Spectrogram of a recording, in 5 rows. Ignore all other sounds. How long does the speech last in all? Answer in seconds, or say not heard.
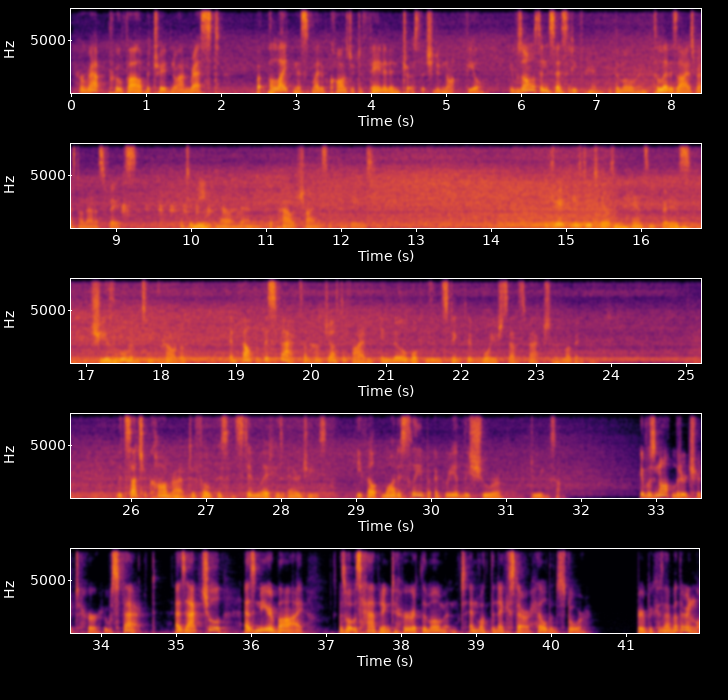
36 s.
